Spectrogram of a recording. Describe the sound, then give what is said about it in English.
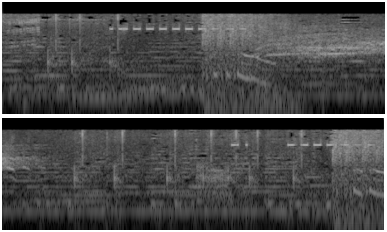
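A door creaks shut with a drawn-out, wavering groan, followed by a few sharp clunks and clicks as it is locked, all over a steady, busy background drone. “Can I close the door? Yes, I lock it.”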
